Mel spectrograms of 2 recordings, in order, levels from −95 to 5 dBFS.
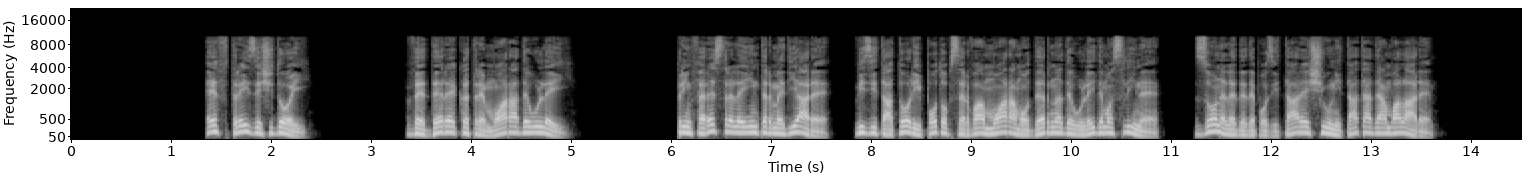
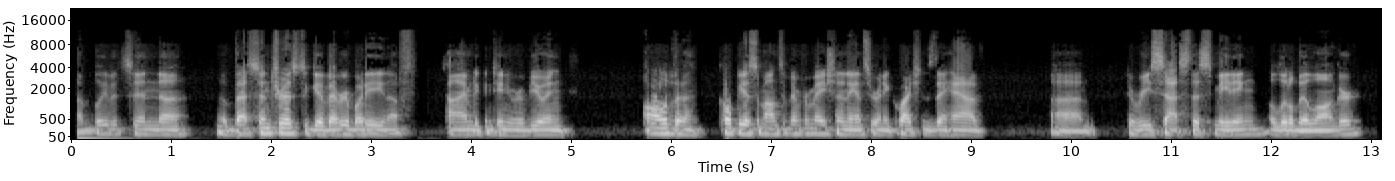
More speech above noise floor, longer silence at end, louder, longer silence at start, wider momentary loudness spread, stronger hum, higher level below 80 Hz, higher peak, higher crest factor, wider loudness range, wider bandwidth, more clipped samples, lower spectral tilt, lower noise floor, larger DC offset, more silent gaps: first, over 73 dB vs 48 dB; first, 0.9 s vs 0.2 s; first, -18 LUFS vs -22 LUFS; first, 1.35 s vs 0.05 s; about the same, 8 LU vs 10 LU; neither; first, -44 dBFS vs -60 dBFS; about the same, -4 dBFS vs -6 dBFS; about the same, 16 dB vs 16 dB; about the same, 3 LU vs 3 LU; second, 10.5 kHz vs 12.5 kHz; neither; about the same, -6 dB/octave vs -5.5 dB/octave; first, under -90 dBFS vs -69 dBFS; neither; first, 2.49-3.25 s, 5.14-5.97 s, 10.97-11.20 s vs none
